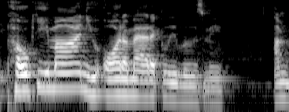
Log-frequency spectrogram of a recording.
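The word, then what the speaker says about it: Pokémon: Is it really that difficult to just pronounce it with the accent?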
